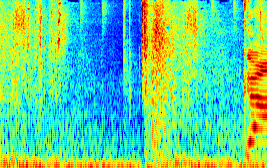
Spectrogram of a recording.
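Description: A shotgun fires a single loud blast.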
